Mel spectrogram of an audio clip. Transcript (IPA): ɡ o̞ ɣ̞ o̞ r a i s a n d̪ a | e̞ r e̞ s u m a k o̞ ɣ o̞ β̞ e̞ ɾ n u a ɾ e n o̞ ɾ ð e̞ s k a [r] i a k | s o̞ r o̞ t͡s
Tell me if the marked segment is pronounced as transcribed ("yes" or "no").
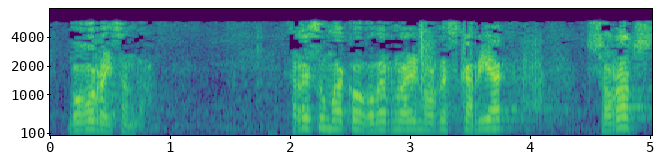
yes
